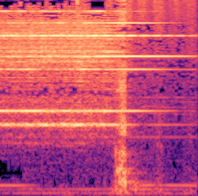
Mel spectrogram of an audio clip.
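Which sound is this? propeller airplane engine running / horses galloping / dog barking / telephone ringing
telephone ringing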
